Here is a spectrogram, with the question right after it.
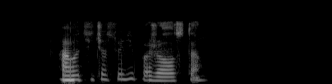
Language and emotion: Russian, neutral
